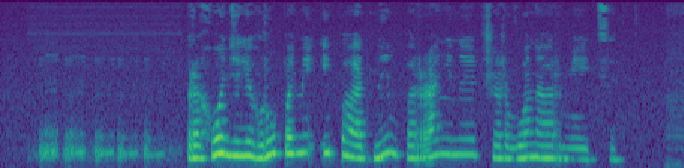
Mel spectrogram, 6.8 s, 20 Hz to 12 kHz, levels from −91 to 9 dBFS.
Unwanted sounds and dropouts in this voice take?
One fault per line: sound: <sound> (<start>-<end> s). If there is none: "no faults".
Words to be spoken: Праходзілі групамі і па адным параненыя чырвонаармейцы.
sound: laugh (0.4-1.7 s)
